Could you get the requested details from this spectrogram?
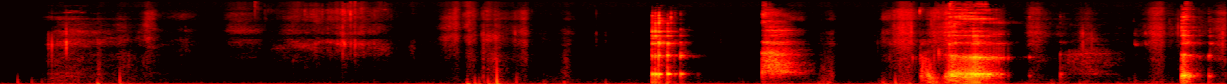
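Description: Several low, throaty belches, one long and drawn out, separated by quiet breaths: repeated burping.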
